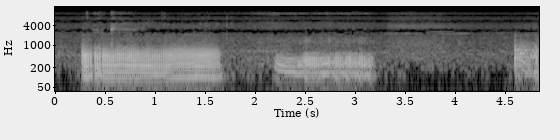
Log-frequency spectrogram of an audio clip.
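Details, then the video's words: Low, buzzy snores from sleeping dogs, pugs and a bulldog, at rest indoors: two drawn-out rattling inhalations, the second shorter, then a quiet gap before another snore begins. "Cute Pugs Snoring! And a Bulldog!"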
